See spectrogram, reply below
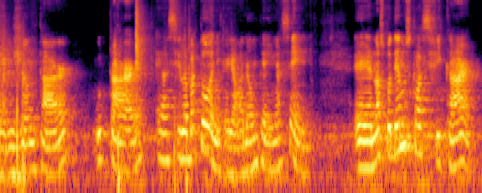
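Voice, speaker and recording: A man with a slightly high voice teaches a recorded online lesson, explaining patiently and checking in with students often with words like "certo?" and "tá?". He sounds distant in an echoey room, with a little hiss or hum.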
